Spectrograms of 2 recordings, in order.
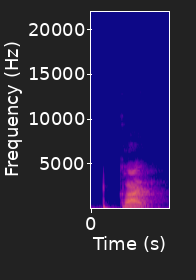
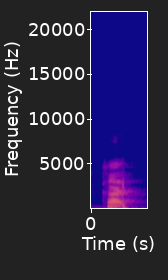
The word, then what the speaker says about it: chi: and a square but we read this as chi this is a great letter kai but we have we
